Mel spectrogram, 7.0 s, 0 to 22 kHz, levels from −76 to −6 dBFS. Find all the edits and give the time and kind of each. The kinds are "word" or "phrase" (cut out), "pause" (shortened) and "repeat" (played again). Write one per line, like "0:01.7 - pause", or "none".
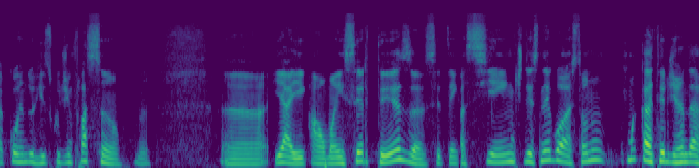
0:03.1 - word
0:04.6 - word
